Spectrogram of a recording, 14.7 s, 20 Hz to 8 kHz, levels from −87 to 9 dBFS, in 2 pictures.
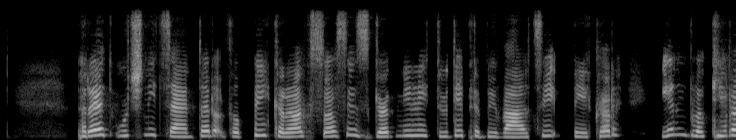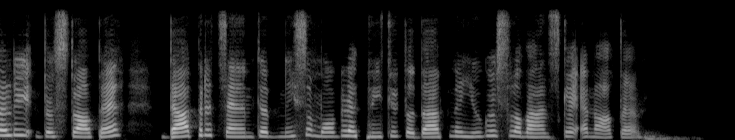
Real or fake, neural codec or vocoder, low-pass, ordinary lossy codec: fake; codec, 24 kHz, 1 kbps, SNAC; 7.2 kHz; none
